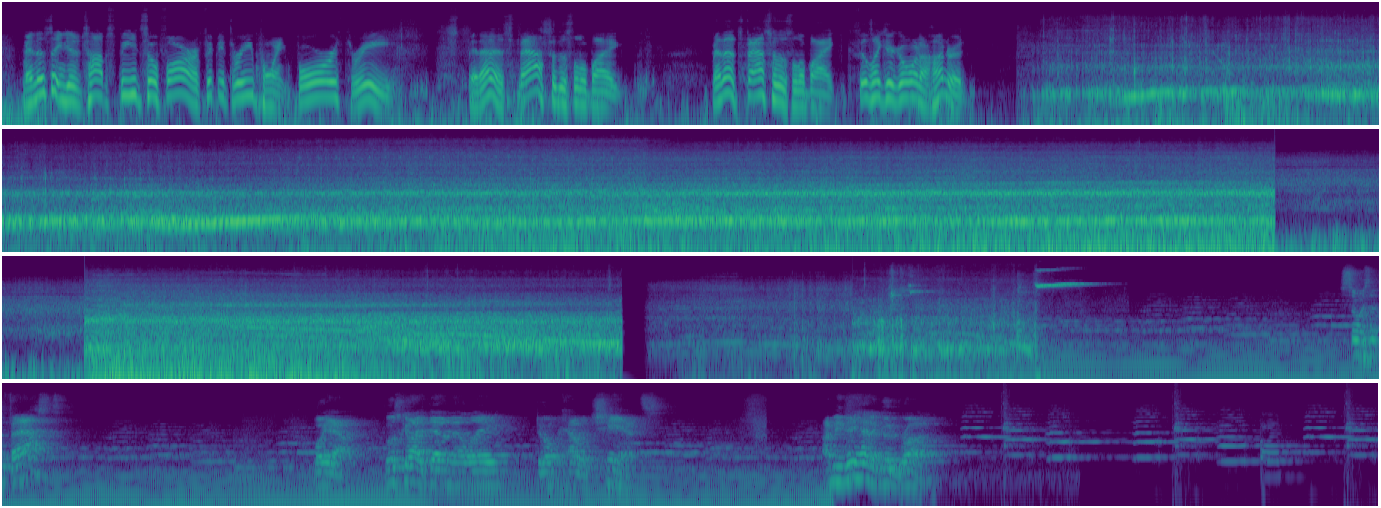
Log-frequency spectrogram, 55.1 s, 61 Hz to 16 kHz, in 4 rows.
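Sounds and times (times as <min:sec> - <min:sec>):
electric motor whining: 0:10.2 - 0:26.5
low rushing noise: 0:13.4 - 0:33.8.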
